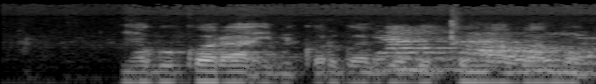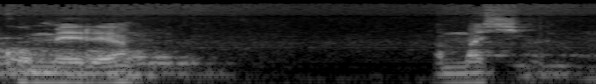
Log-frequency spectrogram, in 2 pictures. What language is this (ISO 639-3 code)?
kin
